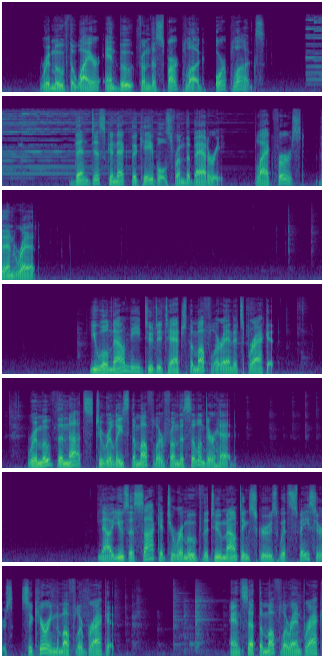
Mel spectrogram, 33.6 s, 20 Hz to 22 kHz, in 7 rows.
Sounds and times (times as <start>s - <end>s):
Speech: 0.6s - 4.0s, 5.8s - 10.2s, 15.7s - 18.5s, 19.6s - 22.7s, 25.4s - 30.6s, 32.2s - 33.6s.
